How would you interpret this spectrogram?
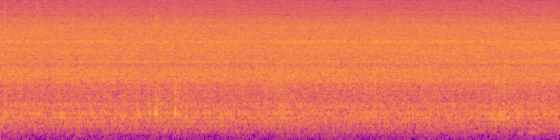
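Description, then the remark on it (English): A blender motor runs loud and steady, a dense roaring whir that holds at an even level for several seconds without obvious pauses. No voices come through over it. “How long am I pulsing? You gotta eye it off. I don't know. My blender is not like mine.”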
